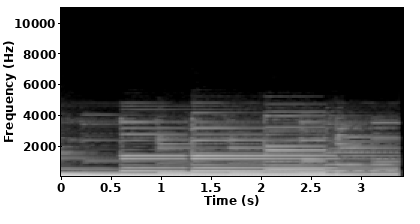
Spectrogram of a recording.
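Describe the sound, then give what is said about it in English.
An electric guitar rings out bright, clean 60s-style sustained chords, changing every half second or so in a steady progression, with no voices. “just clean 60s tones, and then you can really get that, and it really gives you everything you're wanting out of it.”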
